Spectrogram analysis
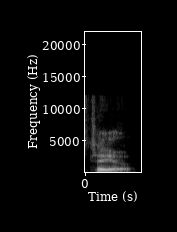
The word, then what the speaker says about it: Thaao: I heard I heard the recording pronouncing my name thou. It's Teao.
